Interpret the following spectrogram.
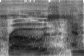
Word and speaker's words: PRose': a because we love pros and we're pr professionals pros and pros a rhymes with rose and the show's during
